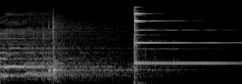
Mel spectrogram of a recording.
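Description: Electronic outro music fades out, then about a second and a half in a single bright ding sound effect strikes and rings on, decaying slowly.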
